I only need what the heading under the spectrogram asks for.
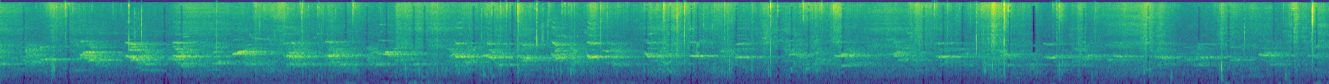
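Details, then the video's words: Segugi Italiani working hare during training, giving a long run of overlapping bays, some drawn out, some clipped, loosely spaced about every half second, with scattered clicks and rustling throughout. "Segugi italiani, addestramento su lepre"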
